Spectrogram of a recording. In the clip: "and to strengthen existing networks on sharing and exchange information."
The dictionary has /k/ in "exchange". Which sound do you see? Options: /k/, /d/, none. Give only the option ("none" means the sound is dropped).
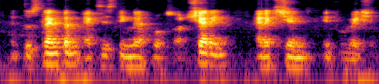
/k/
